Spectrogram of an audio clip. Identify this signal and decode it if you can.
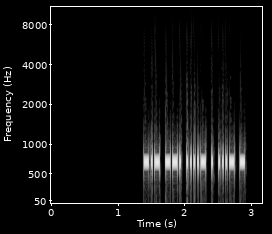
Morse code, heard as a keyed tone, about 43 wpm, 700 Hz. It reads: KG4EVT
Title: USA Call Signs - 6 Characters - 45wpm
